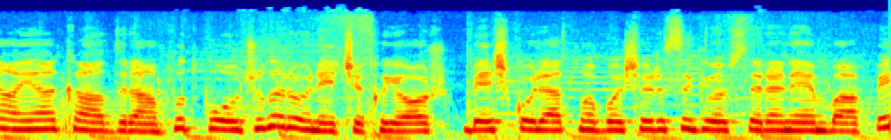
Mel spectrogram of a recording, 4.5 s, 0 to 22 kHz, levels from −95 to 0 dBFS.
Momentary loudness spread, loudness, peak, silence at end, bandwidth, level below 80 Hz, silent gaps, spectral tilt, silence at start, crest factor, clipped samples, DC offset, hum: 2 LU; -11 LUFS; -2 dBFS; 0 s; 16.5 kHz; -32 dBFS; none; -5.5 dB/octave; 0 s; 10 dB; under 0.1%; 0.5%; none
